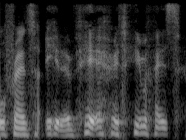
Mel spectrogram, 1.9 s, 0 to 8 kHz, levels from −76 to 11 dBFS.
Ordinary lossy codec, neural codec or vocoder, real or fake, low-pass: none; codec, 16 kHz, 1 kbps, X-Codec, WavLM features, trained on Multilingual LibriSpeech; fake; 7.2 kHz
